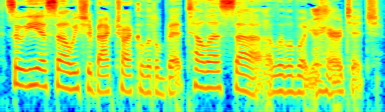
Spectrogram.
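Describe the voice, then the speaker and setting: Low-voiced woman hosting a podcast. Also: quick pace, darkish tone, no echo, clean studio sound. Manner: friendly, laughs easily. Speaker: podcast host. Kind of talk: conversational interview.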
